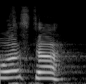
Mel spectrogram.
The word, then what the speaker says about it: Worcester: Yeah, Worcester. – That's how you say that.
